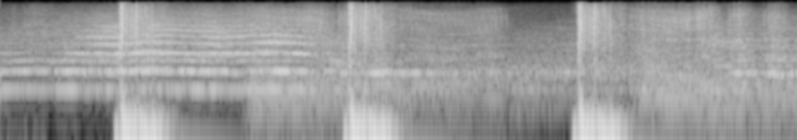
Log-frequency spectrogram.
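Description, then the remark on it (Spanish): Three heavy, booming thuds strike against a door at slow, even intervals, each one loud and resonant, over a sustained eerie droning background. “Oigo un ruido en la puerta, como si forcejeara en ella un cuerpo inmenso y resbaladizo.”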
